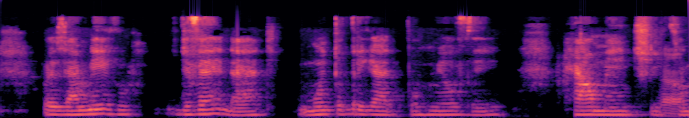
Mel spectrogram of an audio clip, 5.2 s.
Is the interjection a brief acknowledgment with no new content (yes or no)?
yes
